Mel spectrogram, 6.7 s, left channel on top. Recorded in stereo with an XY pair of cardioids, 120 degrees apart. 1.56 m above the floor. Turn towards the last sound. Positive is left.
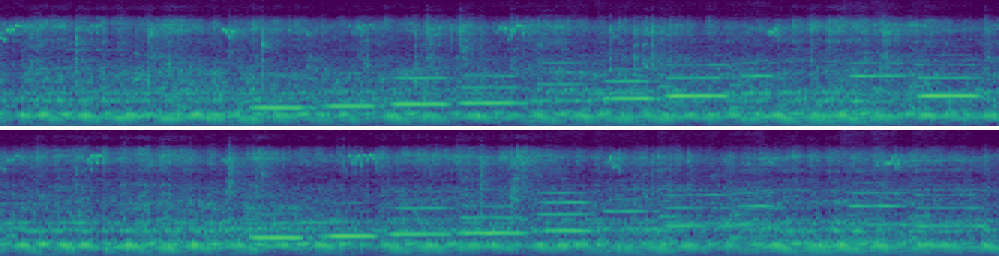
turn(degrees=-20)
